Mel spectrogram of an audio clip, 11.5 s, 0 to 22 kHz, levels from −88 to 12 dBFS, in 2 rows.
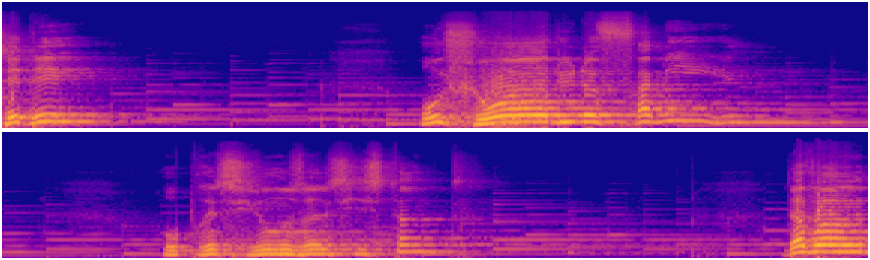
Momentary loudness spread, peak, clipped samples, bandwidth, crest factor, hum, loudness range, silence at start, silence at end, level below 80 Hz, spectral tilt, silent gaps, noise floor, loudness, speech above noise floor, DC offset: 20 LU; 0 dBFS; under 0.1%; 12.5 kHz; 14 dB; none; 9 LU; 0 s; 0 s; -46 dBFS; -6.5 dB/octave; none; -43 dBFS; -12 LUFS; 32 dB; under 0.1%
